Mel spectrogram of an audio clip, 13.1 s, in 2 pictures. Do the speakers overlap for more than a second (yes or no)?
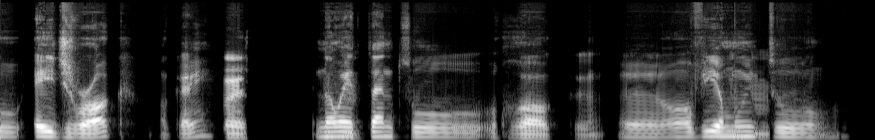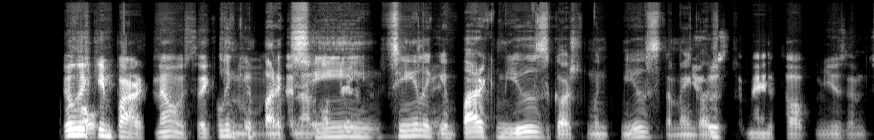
yes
